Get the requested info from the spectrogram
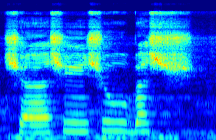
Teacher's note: shin ini keluarnya di tengah-tengah lidah dan langit-langit lidah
